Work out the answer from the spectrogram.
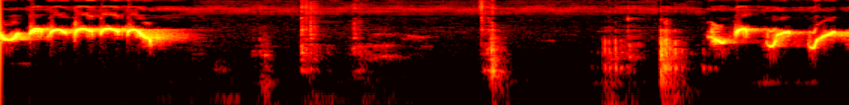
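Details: Female common iora calling to provoke rival birds into calling: a rapid trilled whistle that wavers up and down, a pause with scattered knocks and clicks, then more looping, falling trilled whistles.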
